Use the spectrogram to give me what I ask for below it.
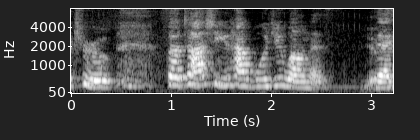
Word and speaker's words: Wuji Wellness: So Tashi, you have Wuji Wellness.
